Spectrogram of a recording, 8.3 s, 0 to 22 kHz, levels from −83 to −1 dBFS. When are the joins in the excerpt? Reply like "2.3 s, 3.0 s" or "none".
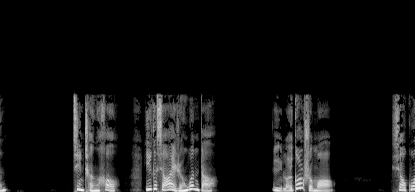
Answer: none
